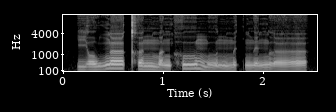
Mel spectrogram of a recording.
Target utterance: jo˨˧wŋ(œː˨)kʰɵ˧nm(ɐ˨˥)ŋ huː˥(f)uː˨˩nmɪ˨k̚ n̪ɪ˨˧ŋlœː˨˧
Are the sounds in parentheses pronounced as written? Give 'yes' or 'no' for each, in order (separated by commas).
no, no, no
